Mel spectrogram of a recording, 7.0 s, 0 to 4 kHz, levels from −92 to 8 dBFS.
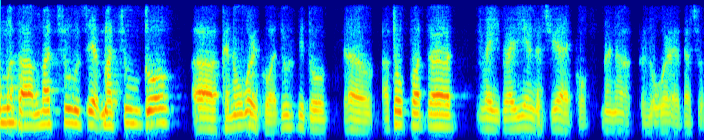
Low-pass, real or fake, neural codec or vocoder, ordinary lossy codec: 3.6 kHz; fake; codec, 16 kHz, 1.1 kbps, Voila-Tokenizer; none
